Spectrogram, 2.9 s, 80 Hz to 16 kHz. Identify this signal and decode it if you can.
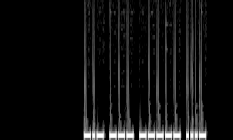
Morse code, heard as a keyed tone, about 44 wpm, 690 Hz. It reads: KO0V
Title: USA Call Signs - 4 Characters - 8x Character Spacing - 45wpm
